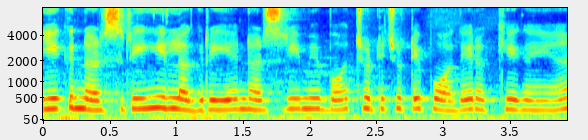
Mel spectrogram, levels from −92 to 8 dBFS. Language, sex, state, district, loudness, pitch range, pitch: Hindi, female, Chhattisgarh, Raipur, -14 LUFS, 220-240 Hz, 230 Hz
